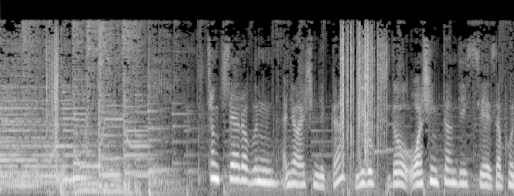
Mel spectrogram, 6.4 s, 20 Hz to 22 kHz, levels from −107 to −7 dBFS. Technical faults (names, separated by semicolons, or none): cable scratch noise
